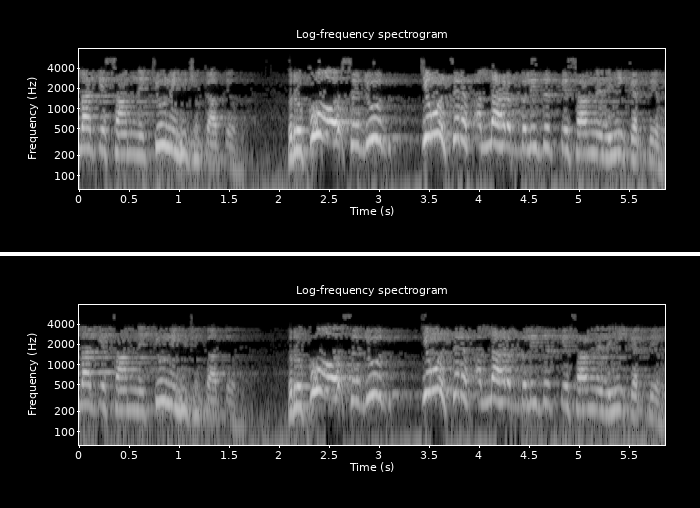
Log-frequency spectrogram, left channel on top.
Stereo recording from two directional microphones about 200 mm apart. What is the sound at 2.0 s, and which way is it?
A man's voice, 25° left (ahead or behind).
